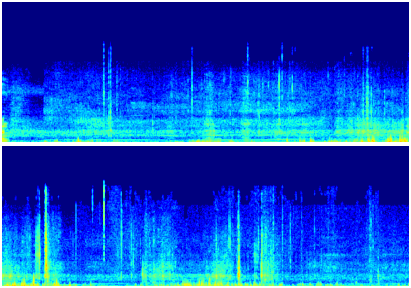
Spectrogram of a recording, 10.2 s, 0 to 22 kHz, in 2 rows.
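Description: Inmotion V11Y electric unicycle riding over concrete, its hub motor giving a thin whine that rises and falls in pitch with the wheel's speed, over rolling and wind noise on the microphone.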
